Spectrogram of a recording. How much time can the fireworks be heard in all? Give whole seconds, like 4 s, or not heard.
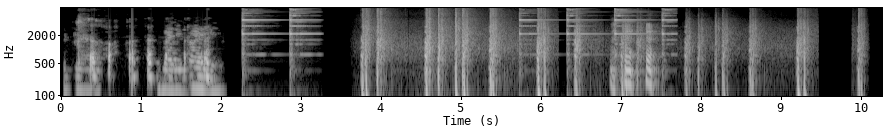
6 s.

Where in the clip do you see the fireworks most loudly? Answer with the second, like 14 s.
5 s.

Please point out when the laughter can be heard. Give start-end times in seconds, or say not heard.
0.0-2.0, 6.8-7.5.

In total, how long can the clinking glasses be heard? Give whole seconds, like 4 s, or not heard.
3 s.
